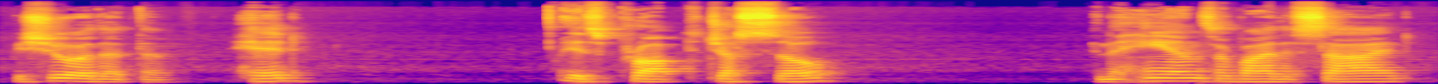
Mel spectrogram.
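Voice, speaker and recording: A man with a mid-pitched voice leads a guided relaxation session as a yoga teacher. He speaks calmly and instructively, leaving deliberate pauses between short phrases.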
